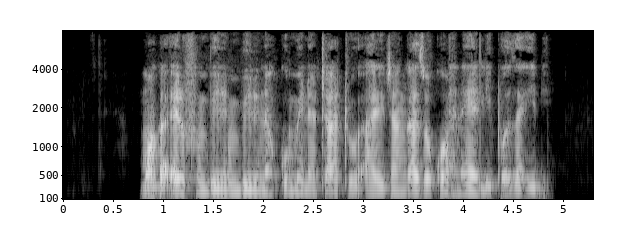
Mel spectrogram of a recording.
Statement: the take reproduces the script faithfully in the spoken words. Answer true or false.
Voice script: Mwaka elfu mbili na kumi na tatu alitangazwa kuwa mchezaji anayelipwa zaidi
false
